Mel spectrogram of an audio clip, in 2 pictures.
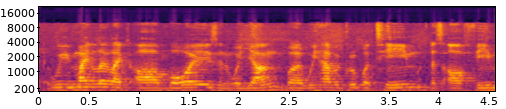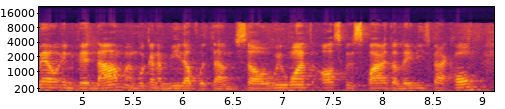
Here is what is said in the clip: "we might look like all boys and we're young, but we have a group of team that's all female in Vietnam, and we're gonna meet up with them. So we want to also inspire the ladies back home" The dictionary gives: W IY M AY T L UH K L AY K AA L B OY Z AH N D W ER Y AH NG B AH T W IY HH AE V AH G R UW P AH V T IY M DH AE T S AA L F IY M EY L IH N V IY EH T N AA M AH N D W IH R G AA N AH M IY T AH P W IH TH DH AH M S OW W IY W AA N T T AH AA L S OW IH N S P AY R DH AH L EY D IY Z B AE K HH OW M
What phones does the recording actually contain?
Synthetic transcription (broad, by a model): W IY M AY T L UH K L AY K AA L B OY Z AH N W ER Y AH NG B AH T W IY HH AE V AH G R UW P AH V T IY M DH AE T S AA L F IY M EY L IH N V IY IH T N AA M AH N W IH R G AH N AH M IY T AH P W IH DH AH M S OW W IY W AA N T T AH AA L S OW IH N S P AY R DH AH L EY D IY Z B AE K HH OW M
